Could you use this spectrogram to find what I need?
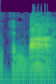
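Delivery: stress on buy, can kept light. Teaching the difference between can and can't: stress on buy. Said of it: "Stress on buy".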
